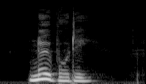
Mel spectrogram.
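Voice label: "nobody", British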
